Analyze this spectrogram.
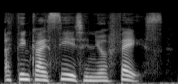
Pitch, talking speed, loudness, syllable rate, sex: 185 Hz, 270 wpm, -17 LUFS, 5.1 syllables/s, female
